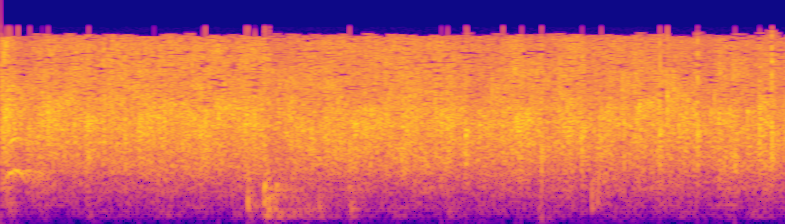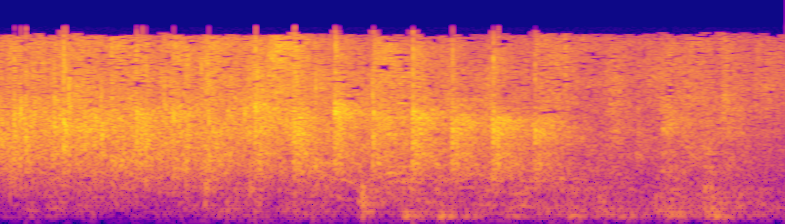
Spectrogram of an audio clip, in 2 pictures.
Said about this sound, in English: Another round of applause.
